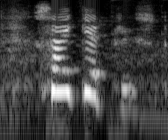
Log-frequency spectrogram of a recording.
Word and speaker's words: psychiatrist: health is created by psychiatrist okay psychic stress spelling you can see here on the side psychet we not call it a skytress the p is silent in the psychiatrist towards okay so the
